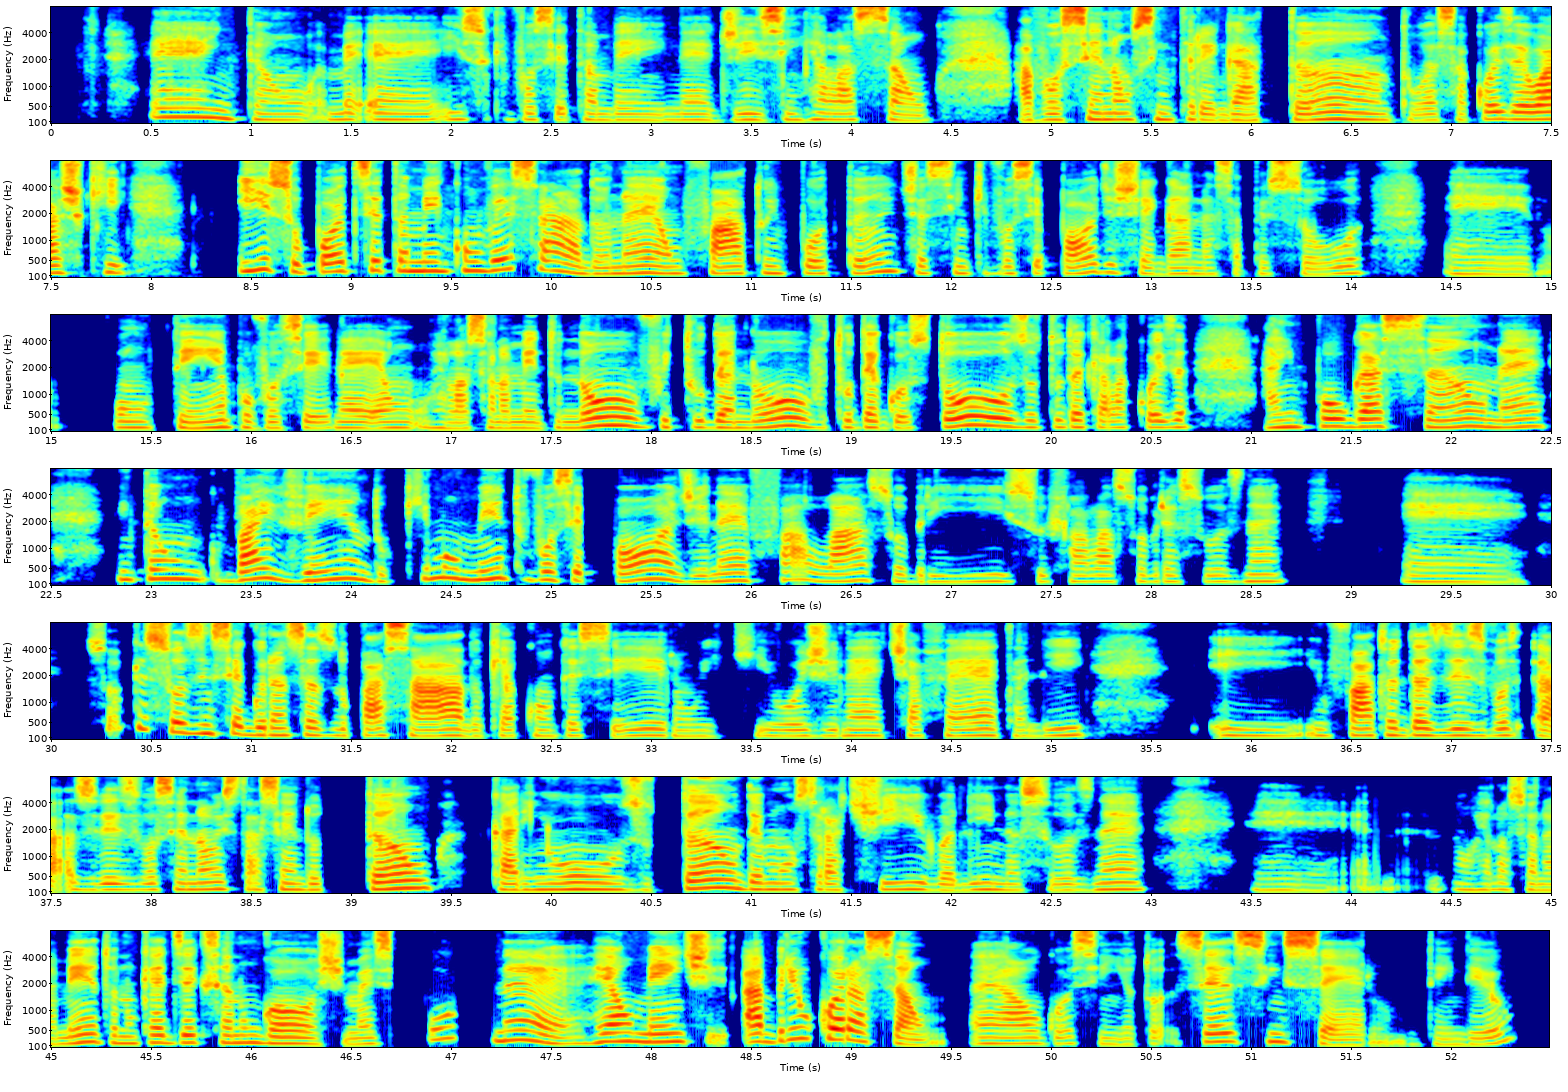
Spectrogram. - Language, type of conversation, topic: Portuguese, advice, Como posso estabelecer limites saudáveis ao iniciar um novo relacionamento após um término?
- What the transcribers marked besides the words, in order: none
